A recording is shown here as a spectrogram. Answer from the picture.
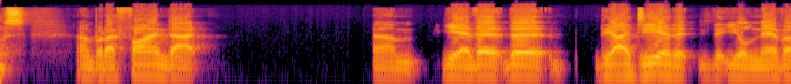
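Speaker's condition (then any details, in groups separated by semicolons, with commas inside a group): No condition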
